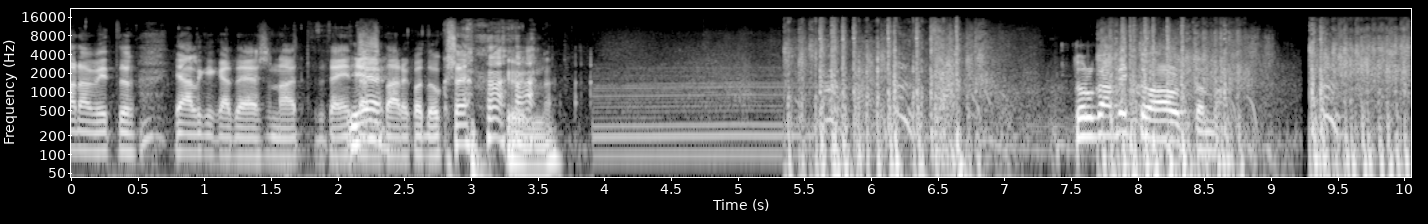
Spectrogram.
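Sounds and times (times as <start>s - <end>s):
speech: 0.0s - 4.0s, 7.6s - 8.8s
laughter: 2.9s - 4.0s
video game gunfire: 5.3s - 10.0s.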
